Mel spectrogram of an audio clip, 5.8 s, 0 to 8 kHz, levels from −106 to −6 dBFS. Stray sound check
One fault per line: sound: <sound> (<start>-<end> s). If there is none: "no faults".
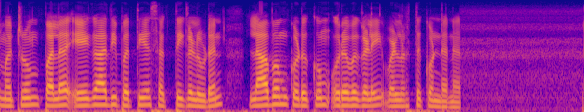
no faults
